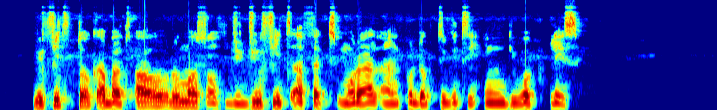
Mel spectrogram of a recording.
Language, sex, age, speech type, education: Nigerian Pidgin, male, 30-45, spontaneous, tertiary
